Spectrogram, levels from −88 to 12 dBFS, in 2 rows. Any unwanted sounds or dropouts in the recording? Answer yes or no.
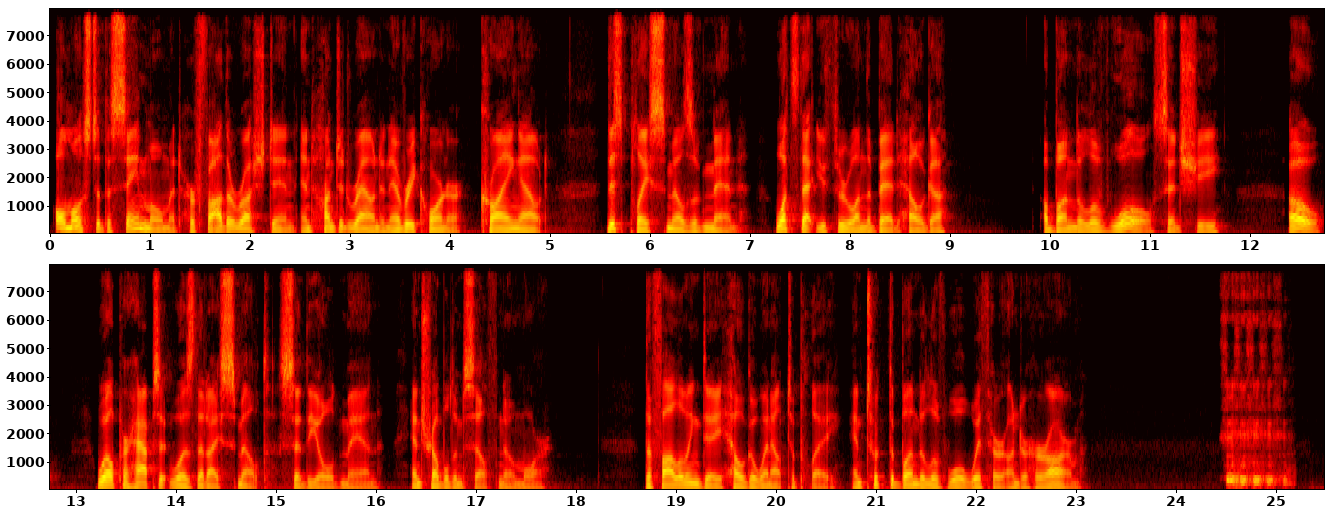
yes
